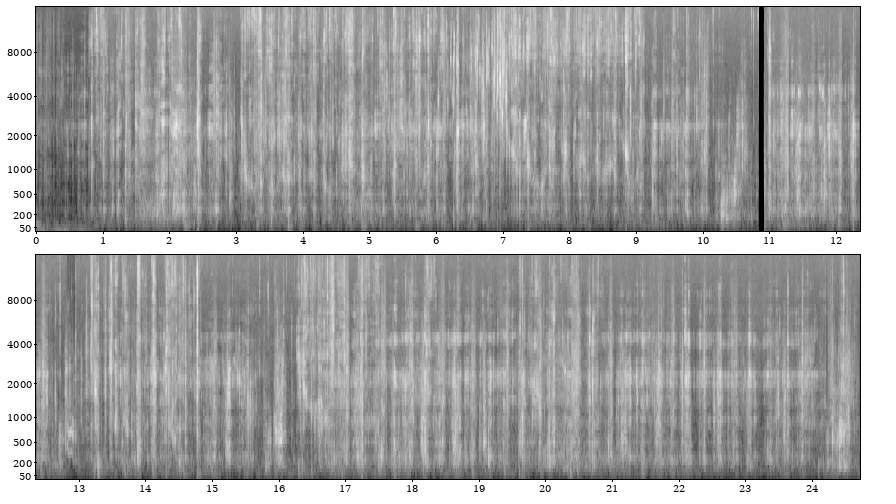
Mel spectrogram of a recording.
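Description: Close-miked eating sounds of fried noodles being slurped and chewed: wet mouth noises and many small, irregular clicks and smacks following one another.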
